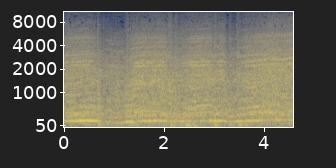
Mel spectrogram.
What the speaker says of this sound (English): You can see the car is sliding way too much.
